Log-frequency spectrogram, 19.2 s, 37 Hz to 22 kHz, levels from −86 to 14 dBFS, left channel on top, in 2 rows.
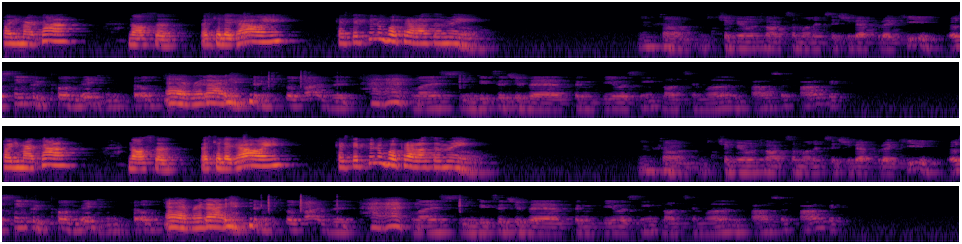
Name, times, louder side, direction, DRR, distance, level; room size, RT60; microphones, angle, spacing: voice 1, 0.0-0.7 1.3-1.7 2.0-2.8 3.4-4.7 11.2-11.9 13.2-13.6, right 4 dB, 60° right, 7 dB, 1.6 m, -28 dB
voice 2, 4.3-4.9 6.3-13.4 13.6-17.9, right 1 dB, 10° right, 4 dB, 4.5 m, -46 dB
14.0 x 10.0 x 5.2 m, 0.42 s
head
